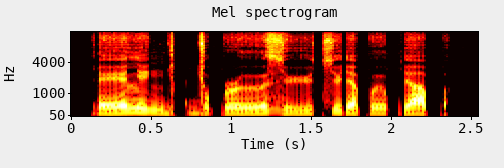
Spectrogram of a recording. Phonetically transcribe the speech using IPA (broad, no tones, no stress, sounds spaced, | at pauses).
ɾ eː l i ŋ ɡ i p ɟ o p ɹ ɯː z yː t͡s y ɾʲ a p ɯː p ɾʲ a p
